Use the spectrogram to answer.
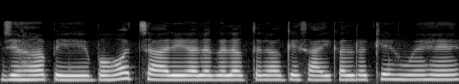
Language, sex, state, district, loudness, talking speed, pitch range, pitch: Hindi, female, Jharkhand, Ranchi, -12 LUFS, 155 wpm, 210-220 Hz, 215 Hz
